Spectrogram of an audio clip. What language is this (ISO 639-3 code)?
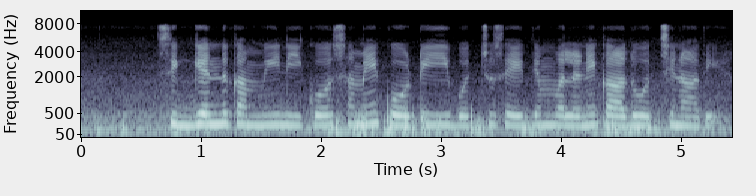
tel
